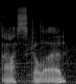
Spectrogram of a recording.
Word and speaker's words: Askeladd: Like, if you were actually like, that is the actual Scandinavian way of pronouncing that name, which that's kind of, it's always interesting to learn that stuff.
